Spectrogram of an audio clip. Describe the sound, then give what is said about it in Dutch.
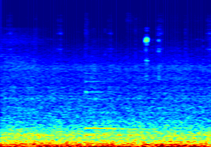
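Steady low rumble inside a large car while driving, a dense, constant drone concentrated in the bass with faint tonal hums, continuous and fairly loud, no talking. “En toch vind ik zo'n bak van een auto, wat ik, wat ik nu heb, toch ook wel lekker.”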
